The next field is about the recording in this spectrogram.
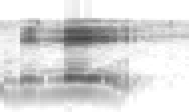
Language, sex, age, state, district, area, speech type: Odia, female, 60+, Odisha, Kandhamal, rural, read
